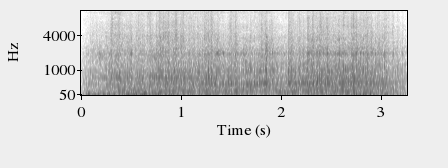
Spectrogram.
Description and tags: sound 2 - chair dragged
The sound of a chair being dragged along the floor.
Taken with a Zoom H recorder, near chair legs.
Taken in the UPF Poblenou plaza.
cafeteria, campus-upf, coffee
